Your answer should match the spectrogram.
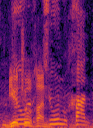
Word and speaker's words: Byung-Chul Han: Byung-Chul Han.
